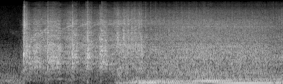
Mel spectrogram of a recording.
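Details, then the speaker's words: Car with completely dead battery (4.3 V) jump-started with Noco GB150 booster: about a second of quick, strong cranking, then it catches cleanly and settles to steady idle; normal, powerful start. "it sounded like the gb150 gave a more powerful sort of push for the engine to start up it just sounded like there was no problems at all sounded like a normal stter"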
